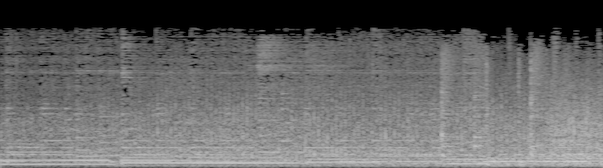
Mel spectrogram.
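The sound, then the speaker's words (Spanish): A helicopter flies over the area, its rotor drone and engine hum running continuously at a steady level. Brief bursts of brighter noise appear midway and toward the end. “Un helicóptero sobrevuela la zona.”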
